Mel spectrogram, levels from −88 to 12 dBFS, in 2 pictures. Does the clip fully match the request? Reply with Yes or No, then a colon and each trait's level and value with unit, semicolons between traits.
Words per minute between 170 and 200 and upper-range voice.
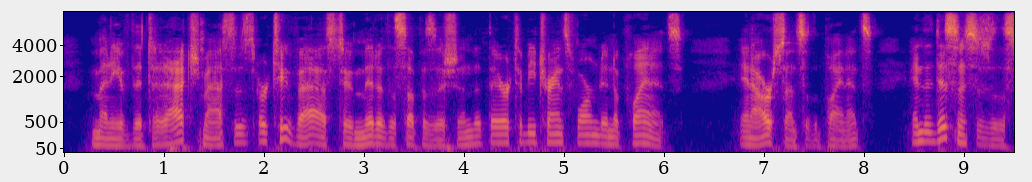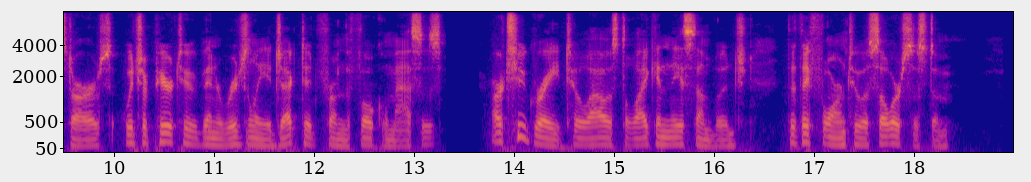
No: average, 190 wpm; low, 105 Hz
